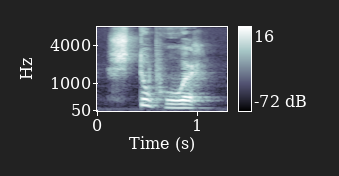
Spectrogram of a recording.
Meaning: 1. A highly pejorative term for a woman 2. street whore, streetwalker (a prostitute who operates in public areas)
- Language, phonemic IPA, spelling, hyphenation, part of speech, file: Dutch, /ˈstup.ɦur/, stoephoer, stoep‧hoer, noun, Nl-stoephoer.ogg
